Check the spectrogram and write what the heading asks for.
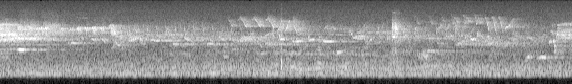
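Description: dawn birdsong

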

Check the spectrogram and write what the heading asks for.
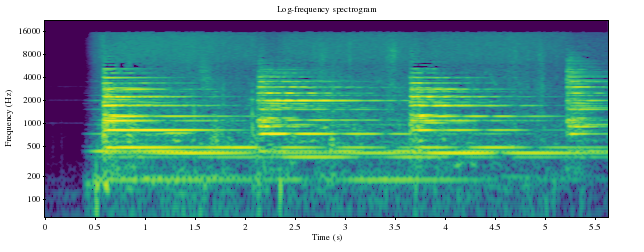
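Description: church tower bells pealing

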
